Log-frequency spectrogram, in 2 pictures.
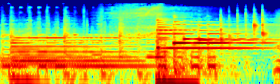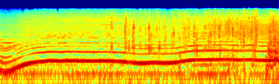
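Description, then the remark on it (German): Chainsaws used by forestry workers in the Black Forest, Germany, clearing storm-felled timber, whine and rev, their pitch dipping as the blade bites into wood and then holding a steady, droning cut, with faint patter and rustle in the background. “Sägearbeiten im Schwarzwald. Die Forstarbeiter holen sogenanntes Sturmholz aus dem Wald.”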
